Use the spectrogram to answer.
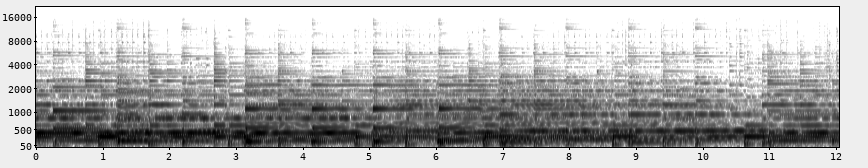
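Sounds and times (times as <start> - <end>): plucked string music: 0.0 - 12.0.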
